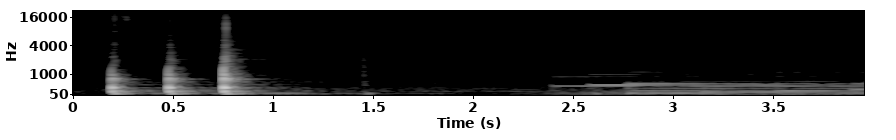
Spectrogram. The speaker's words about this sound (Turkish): Eliyle hemen cebini yoklamış ve tekrar çalmış kapıyı.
